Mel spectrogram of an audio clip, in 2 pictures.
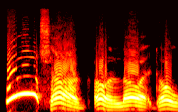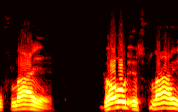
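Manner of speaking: loud whoop, then loud amazed exclaiming; excited astonishment. Real, not acted. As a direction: holler in amazement at the news. Sees gold price soaring.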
